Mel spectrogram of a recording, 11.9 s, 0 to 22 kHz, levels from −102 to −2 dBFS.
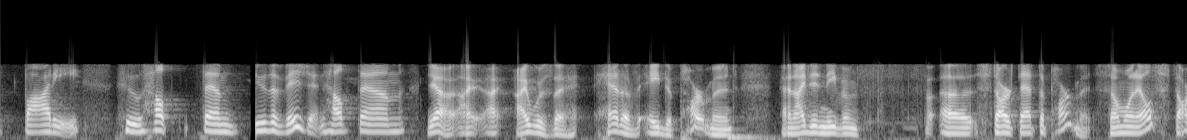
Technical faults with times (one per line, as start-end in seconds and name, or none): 2.50-2.56 packet loss filled with silence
